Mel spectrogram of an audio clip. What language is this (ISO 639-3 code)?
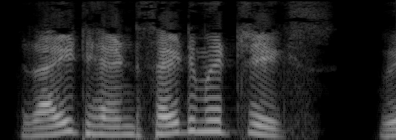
ben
